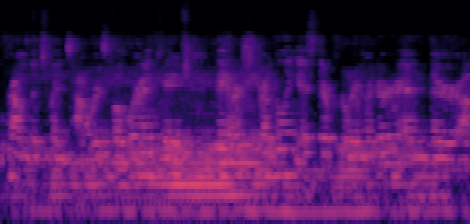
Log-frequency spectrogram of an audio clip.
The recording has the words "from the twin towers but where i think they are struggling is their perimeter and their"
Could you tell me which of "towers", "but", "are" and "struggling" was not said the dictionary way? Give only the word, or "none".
none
